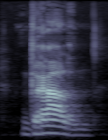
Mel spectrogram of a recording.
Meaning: to dawdle, move slowly, not take action
- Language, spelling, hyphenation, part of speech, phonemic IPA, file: Dutch, dralen, dra‧len, verb, /ˈdraːlə(n)/, Nl-dralen.ogg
